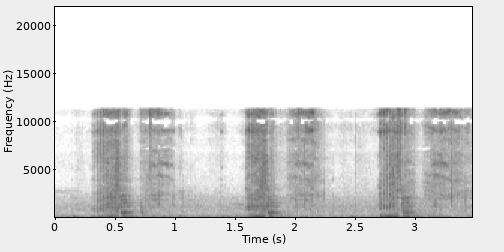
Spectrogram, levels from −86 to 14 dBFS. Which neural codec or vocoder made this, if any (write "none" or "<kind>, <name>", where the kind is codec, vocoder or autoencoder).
none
